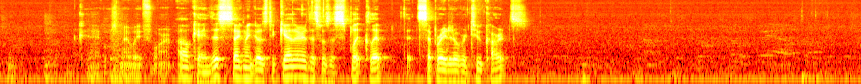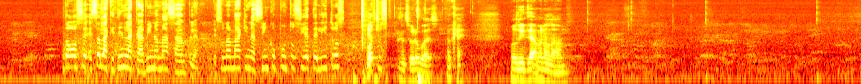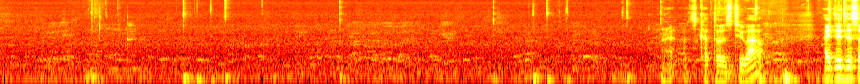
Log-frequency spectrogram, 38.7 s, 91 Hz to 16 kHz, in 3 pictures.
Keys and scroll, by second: 4.7 space, 18.3 space, 36.9 BackSpace, 38.3 space.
